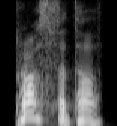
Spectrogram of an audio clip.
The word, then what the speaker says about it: Prosvetov: You can pronounce it for me. You're the expert. Prosvetov.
